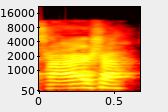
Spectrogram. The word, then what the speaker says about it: Saoirse: Now everyone knows how to pronounce it. But I remember for years, no one got it right. She's like, Saoirse.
